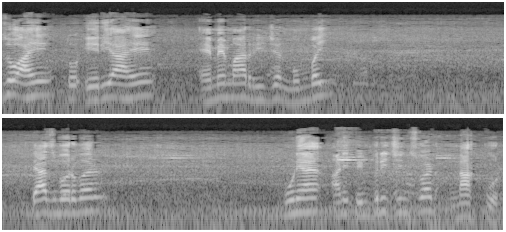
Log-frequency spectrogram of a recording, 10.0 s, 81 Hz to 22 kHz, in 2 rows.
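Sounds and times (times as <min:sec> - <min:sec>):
outdoor background noise: 0:00.0 - 0:10.0
man speaking: 0:07.8 - 0:10.0.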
